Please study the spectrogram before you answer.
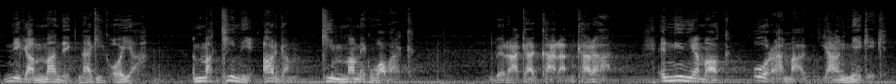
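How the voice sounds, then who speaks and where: Alien tech consultant for a game, choppy made-up language, lowish voice swooping about, echoey with music. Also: male voice, big pitch swings, normal speed, fairly bright tone. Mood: matter-of-fact. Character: alien technical consultant speaking an invented tongue. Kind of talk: video game voice acting.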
